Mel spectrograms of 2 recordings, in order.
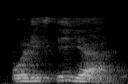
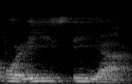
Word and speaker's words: policía: Policía. La pronuncia más fuerte en FIA, no policía, como se dice en Brasil, más fuerte en FIA, policía.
